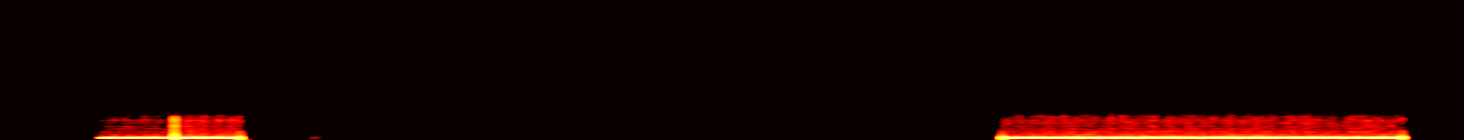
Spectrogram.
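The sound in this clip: Telephone ringback tones as a call rings through toward voicemail: a short, steady mid-pitched buzz, then a long silent gap, then a longer identical buzz lasting about two seconds.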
